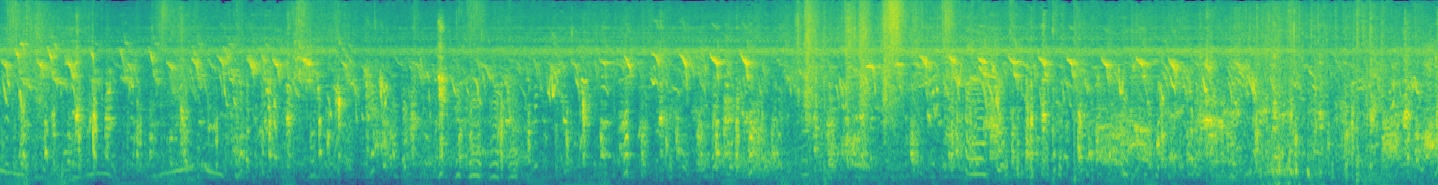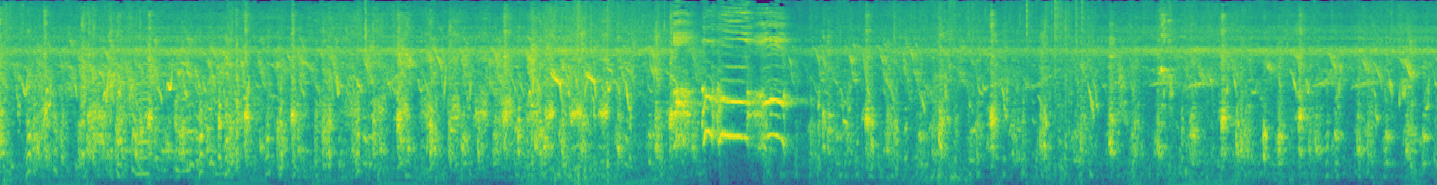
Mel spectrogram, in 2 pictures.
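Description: A flock of chickens clucking continually while feeding on scattered grain. About three-quarters of the way through, one rooster crows briefly.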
